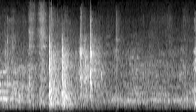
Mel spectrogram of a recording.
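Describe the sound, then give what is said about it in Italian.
A door being closed, heard as a few soft thuds and rattles in quick succession amid light room noise, with a voice faintly present. “Chiudi pure la porta, che queste danno fastidio, queste voci, grazie.”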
